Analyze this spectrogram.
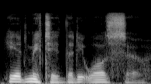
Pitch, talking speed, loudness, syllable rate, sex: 100 Hz, 240 wpm, -17 LUFS, 5.7 syllables/s, male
